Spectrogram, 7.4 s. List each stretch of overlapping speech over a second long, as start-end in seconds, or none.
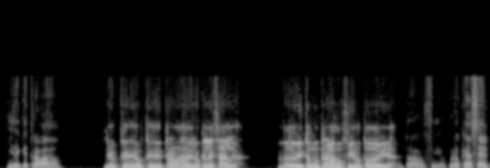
none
